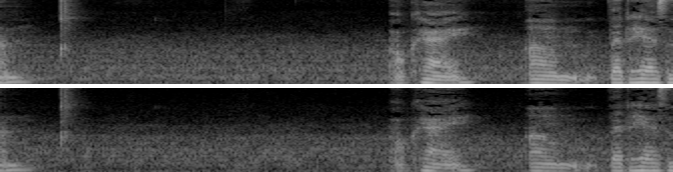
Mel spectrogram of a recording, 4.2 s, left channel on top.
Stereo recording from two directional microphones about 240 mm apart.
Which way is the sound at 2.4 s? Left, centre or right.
Left.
